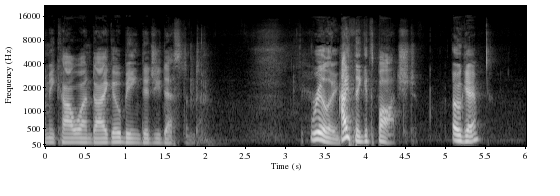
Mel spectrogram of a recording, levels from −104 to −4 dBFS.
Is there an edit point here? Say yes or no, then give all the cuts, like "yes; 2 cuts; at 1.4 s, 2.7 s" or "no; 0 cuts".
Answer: no; 0 cuts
